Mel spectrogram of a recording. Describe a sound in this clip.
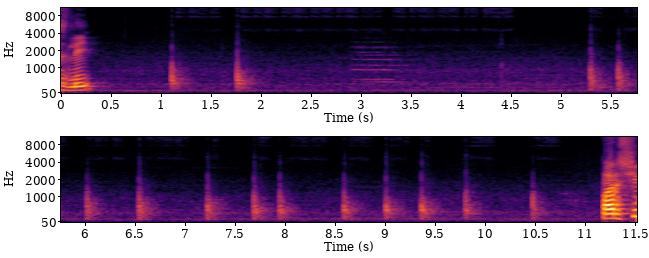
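A marker squeaks and taps in short strokes on a whiteboard.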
